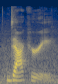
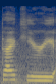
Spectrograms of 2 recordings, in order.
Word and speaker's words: daiquiri: kansas arkansas next one daiquiri daiquiri not daikiri i've made this mistake before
